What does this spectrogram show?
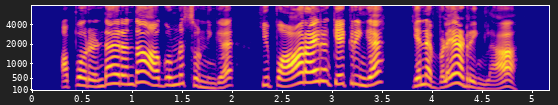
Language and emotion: Tamil, angry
